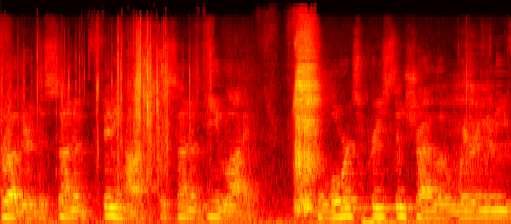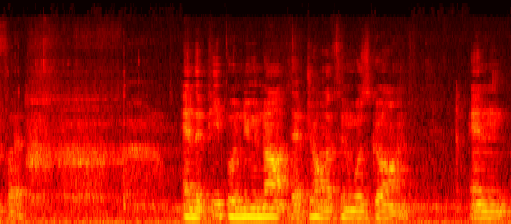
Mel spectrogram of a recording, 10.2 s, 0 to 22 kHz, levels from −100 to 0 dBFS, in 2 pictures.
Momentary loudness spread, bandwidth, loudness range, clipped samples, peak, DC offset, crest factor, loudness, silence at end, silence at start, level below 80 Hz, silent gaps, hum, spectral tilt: 17 LU; 19.5 kHz; 7 LU; under 0.1%; -12 dBFS; under 0.1%; 24 dB; -34 LUFS; 0 s; 0 s; -52 dBFS; none; none; -4 dB/octave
